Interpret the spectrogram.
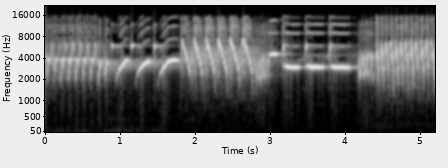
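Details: Canary singing a training song for other canaries: rolling trill, rising slurs, loud descending sweeps, sustained pure whistles, and a closing rapid buzzy trill.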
